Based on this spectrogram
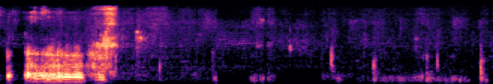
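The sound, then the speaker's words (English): A dog growls loudly in a single rough burst lasting about a second, then only faint, scattered low sounds follow in near quiet. “Yeah, so let me try to find a dog.”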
